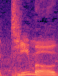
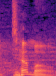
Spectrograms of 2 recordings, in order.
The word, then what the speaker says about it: Temo: and he went by Timo there. And he told the Texas staff when he arrived that he wanted to go by Temo, different pronunciation.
